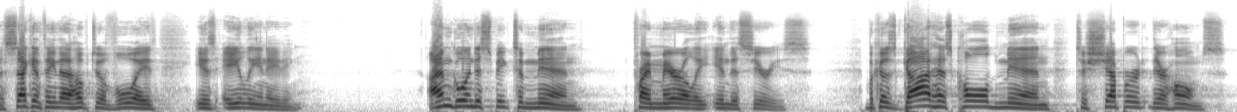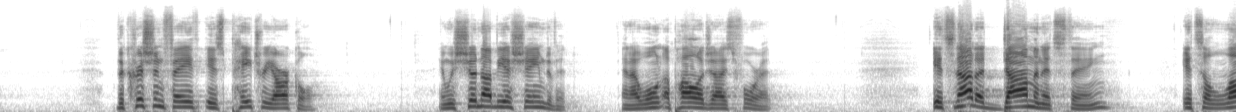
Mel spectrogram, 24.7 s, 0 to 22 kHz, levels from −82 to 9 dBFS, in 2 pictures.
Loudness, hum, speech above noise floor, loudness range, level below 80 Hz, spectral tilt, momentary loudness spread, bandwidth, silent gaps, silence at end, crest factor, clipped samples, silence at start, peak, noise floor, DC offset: -13 LUFS; none; 49 dB; 6 LU; -44 dBFS; -4.5 dB/octave; 17 LU; 15 kHz; none; 0 s; 14 dB; 0.2%; 0 s; 0 dBFS; -62 dBFS; under 0.1%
